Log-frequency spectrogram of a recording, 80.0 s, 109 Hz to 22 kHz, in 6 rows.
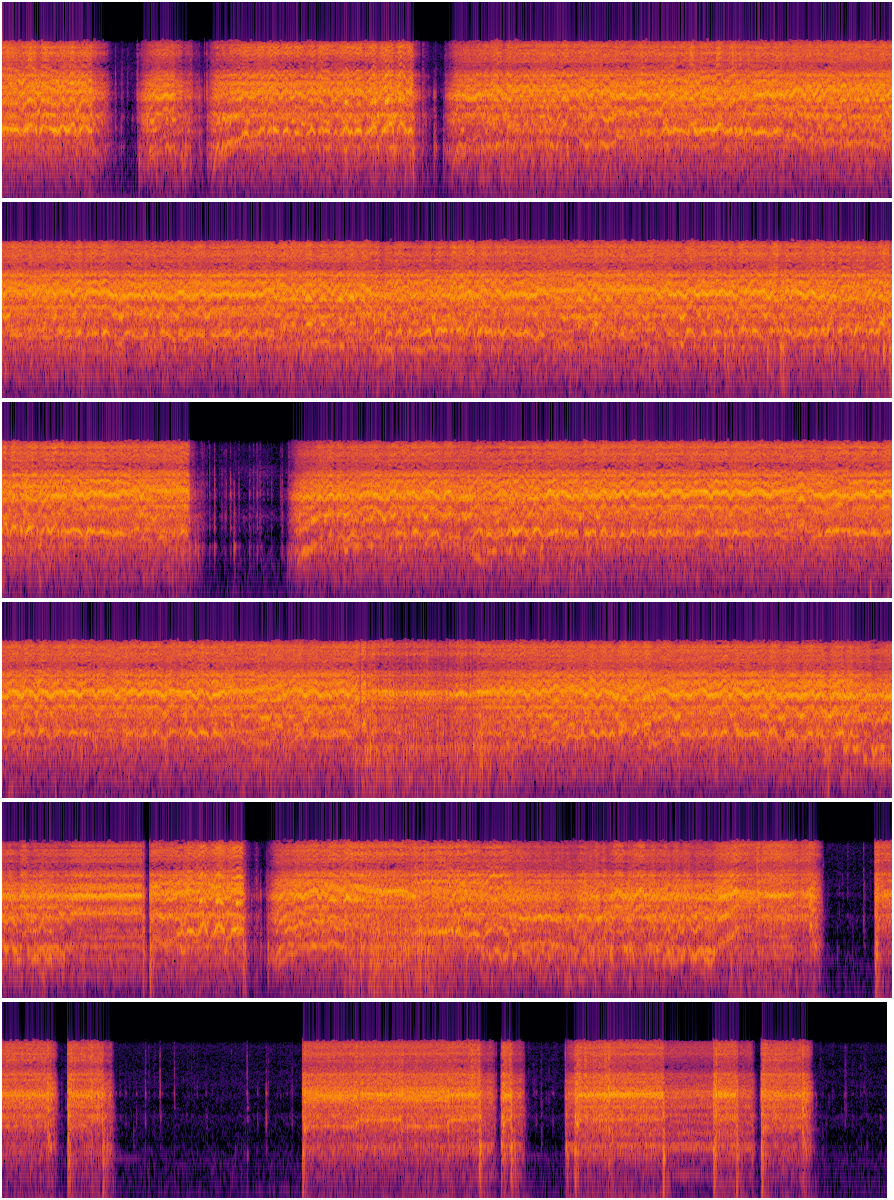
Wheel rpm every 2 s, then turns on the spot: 100, 90, 130, 110, 160, 160, 160, 160, 160, 150, 160, 160, 160, 150, 100, 70, 140, 150, 160, 160, 160, 160, 170, 160, 160, 160, 110, 100, 110, 160, 110, 100, 120, 120, 20, 100, 180, 100, 130, 60.
68-70 76-78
